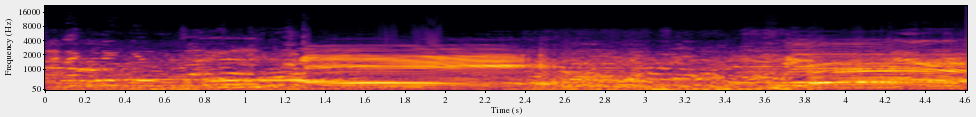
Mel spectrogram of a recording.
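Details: Young Sahiwal bull calves being bought at a market in Comilla, Bangladesh, 10 February 2025: several arching harmonic moos, one long bleat-like call mid-clip and another near the end, with crowd voices throughout.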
